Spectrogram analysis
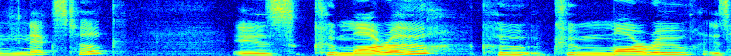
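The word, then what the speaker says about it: cumaru: and see the next hook is kymaro ku ku Maru is how it's said and this is a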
